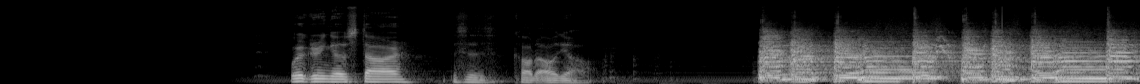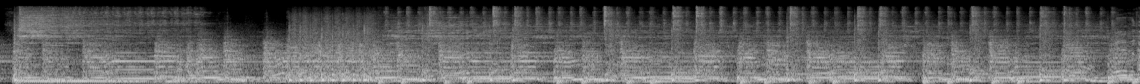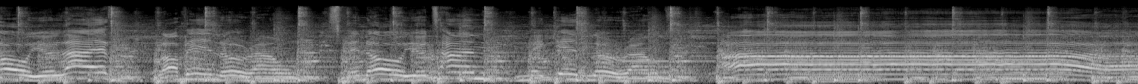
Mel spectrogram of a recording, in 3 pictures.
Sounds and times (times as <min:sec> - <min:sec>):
Speech: 0:02.9 - 0:06.0
Electric guitar: 0:07.5 - 0:34.1.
